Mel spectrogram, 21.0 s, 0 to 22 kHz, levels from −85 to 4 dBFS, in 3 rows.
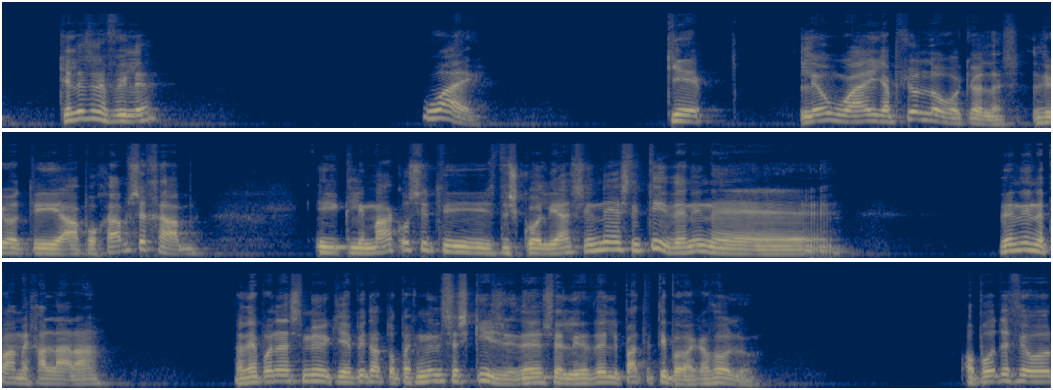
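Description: Speech over Opus voice compression at 24 kbps, hybrid fullband, 20 ms frames; codec damage is light and no technical fault is present.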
